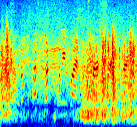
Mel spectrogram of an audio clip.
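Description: Voices of several people talking and calling out, too far off for the words to be made out.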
